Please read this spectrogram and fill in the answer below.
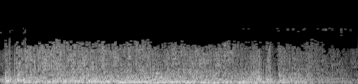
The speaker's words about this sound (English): Central Los Angeles was rocked by another car bomb explosion last night. Dr. Martin was killed when he started his car outside the General Hospital.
